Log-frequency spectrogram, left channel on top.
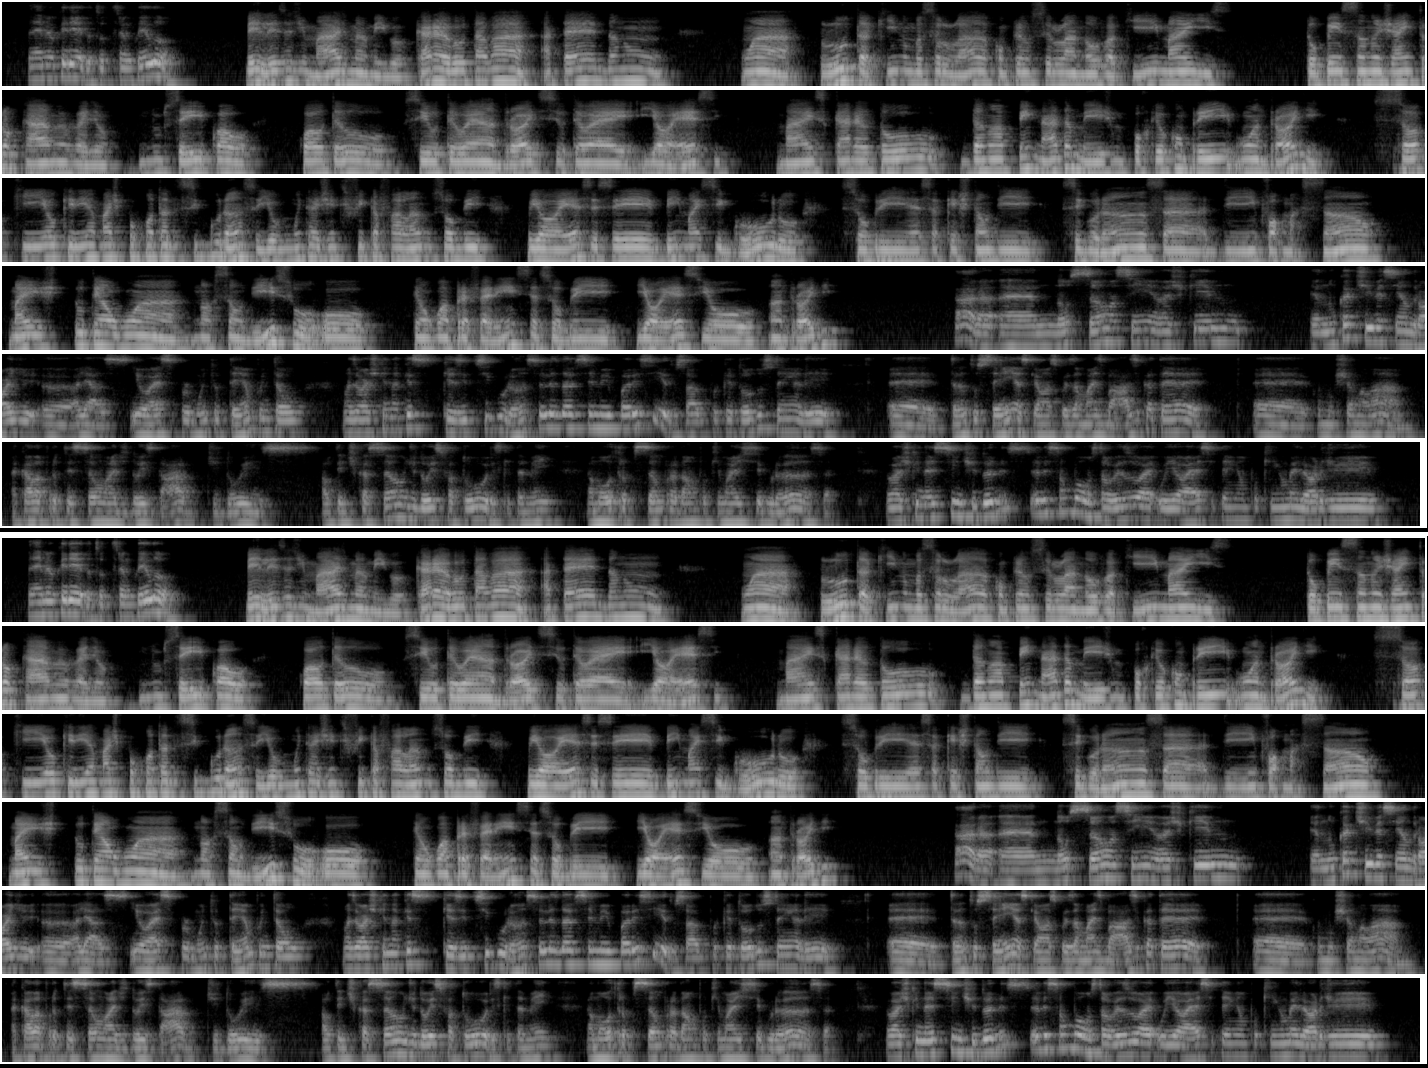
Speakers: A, on the right; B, on the right.
A: É meu querido, tudo tranquilo?
B: Beleza demais, meu amigo. Cara, eu tava até dando um- uma luta aqui no meu celular. Eu comprei um celular novo aqui, mas tô pensando já em trocar, meu velho. Não sei qual qual o teu, se o teu é Android, se o teu é iOS, mas cara, eu tô dando uma penada mesmo, porque eu comprei um Android só
A: Uhum,
B: que eu queria mais por conta de segurança. E eu- muita gente fica falando sobre o iOS ser bem mais seguro, sobre
A: uhum.
B: essa questão de segurança, de informação. Mas tu tem alguma noção disso? Ou tem alguma preferência sobre iOS ou Android?
A: Cara, é, noção, assim, eu acho que Eu nunca tive assim Android, ah, aliás, iOS por muito tempo, então, mas eu acho que na ques- quesito segurança eles devem ser meio parecidos, sabe? Porque todos têm ali é, tanto senhas, que é umas coisas mais básicas, até é, como chama lá, aquela proteção lá de dois dados, de dois autenticação de dois fatores, que também é uma outra opção para dar um pouquinho mais de segurança. Eu acho que nesse sentido eles, eles são bons. Talvez o, o iOS tenha um pouquinho melhor de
